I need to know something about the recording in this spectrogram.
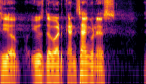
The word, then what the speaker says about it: consanguineous: So, always try to pronounce it as consanguineous, then you will not miss the E.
